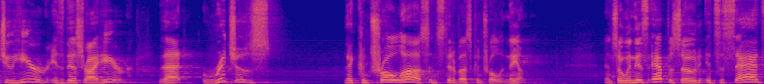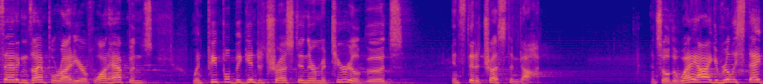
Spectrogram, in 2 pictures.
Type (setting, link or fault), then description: setting, large echoing room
